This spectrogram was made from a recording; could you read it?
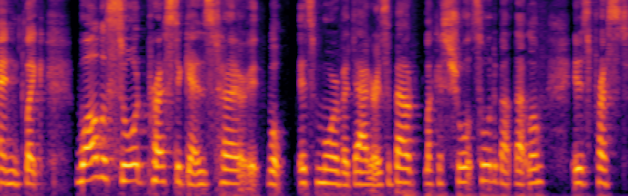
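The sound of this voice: Speech in an unforced reading voice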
